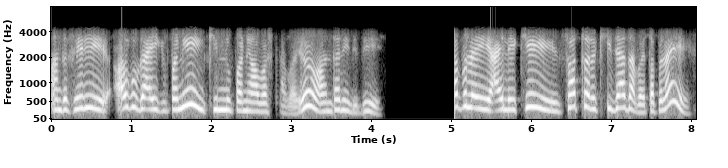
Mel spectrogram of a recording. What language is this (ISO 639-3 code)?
nep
